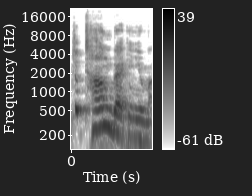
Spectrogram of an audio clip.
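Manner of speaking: plain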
